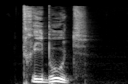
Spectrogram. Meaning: 1. tribute (payment made by one nation to another in submission) 2. toll
- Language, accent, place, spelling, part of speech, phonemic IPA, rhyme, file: German, Germany, Berlin, Tribut, noun, /tʁiˈbuːt/, -uːt, De-Tribut.ogg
